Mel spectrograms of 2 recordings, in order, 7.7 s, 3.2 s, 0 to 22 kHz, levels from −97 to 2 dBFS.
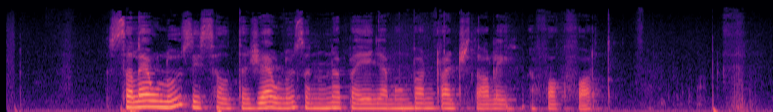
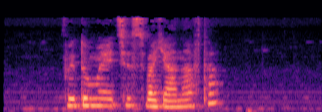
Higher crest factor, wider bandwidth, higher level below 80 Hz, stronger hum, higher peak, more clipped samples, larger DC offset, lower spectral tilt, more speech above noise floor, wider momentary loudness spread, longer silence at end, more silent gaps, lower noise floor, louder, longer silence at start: about the same, 18 dB vs 18 dB; first, 14 kHz vs 11.5 kHz; about the same, -52 dBFS vs -56 dBFS; neither; second, -12 dBFS vs -6 dBFS; neither; neither; first, -6.5 dB/octave vs -4.5 dB/octave; second, 29 dB vs 35 dB; first, 22 LU vs 9 LU; second, 0.2 s vs 0.7 s; neither; about the same, -58 dBFS vs -56 dBFS; second, -30 LUFS vs -22 LUFS; first, 1.1 s vs 0.65 s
